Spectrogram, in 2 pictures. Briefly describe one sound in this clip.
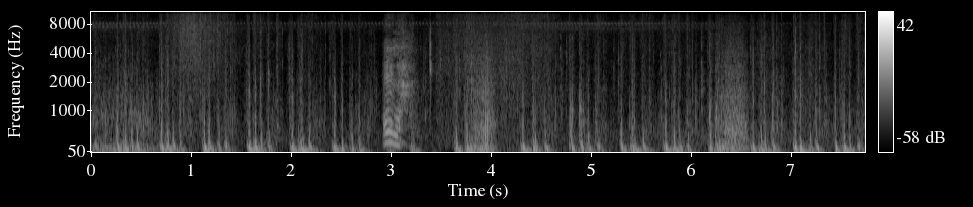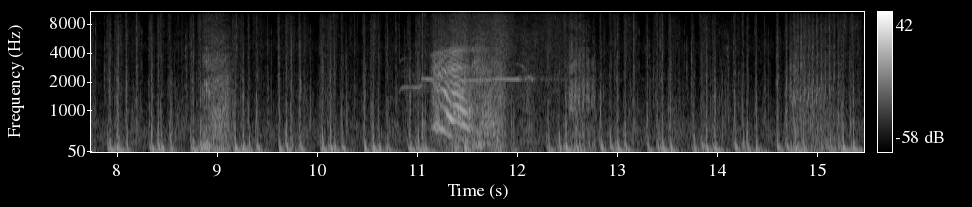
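Horse hooves thud steadily on rocky ground.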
